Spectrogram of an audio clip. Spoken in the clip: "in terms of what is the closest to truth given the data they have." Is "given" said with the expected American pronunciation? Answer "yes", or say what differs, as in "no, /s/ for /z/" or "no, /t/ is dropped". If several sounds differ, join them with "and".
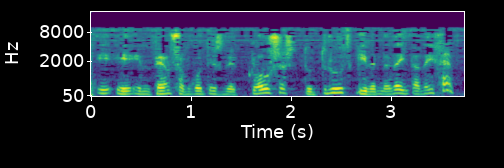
no, /b/ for /v/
